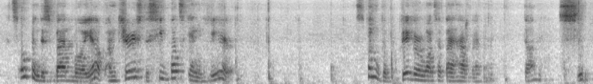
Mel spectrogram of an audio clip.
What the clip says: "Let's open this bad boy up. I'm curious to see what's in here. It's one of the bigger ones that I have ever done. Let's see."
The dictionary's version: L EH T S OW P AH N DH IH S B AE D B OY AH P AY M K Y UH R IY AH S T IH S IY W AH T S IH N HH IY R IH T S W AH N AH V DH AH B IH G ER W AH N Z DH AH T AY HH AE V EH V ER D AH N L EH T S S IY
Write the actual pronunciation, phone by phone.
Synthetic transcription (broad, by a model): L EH T S OW P AH N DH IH S B AE D B OY AH P AY M K Y UH R IY AH S T IH S IY W AH T S IH N HH IY R IH T S W AH N AH V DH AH B IH G ER W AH N S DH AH T AY HH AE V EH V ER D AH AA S S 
